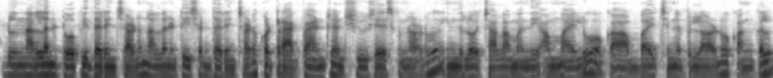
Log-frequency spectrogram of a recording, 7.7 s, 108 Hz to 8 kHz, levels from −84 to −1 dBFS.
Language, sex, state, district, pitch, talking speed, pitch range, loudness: Telugu, male, Andhra Pradesh, Visakhapatnam, 105 Hz, 140 wpm, 100-110 Hz, -20 LUFS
